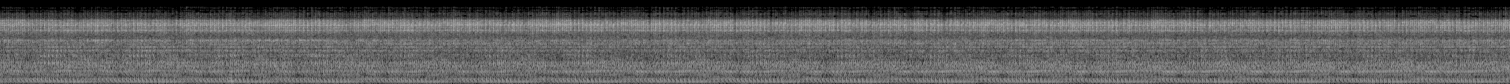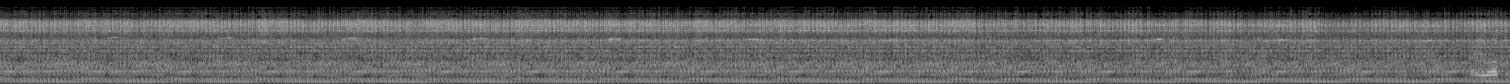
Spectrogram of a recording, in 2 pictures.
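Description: Electric vibrating base under a wooden resin mould, running with a loud, steady buzz and rattle as it shakes freshly poured polyester resin to lift the air bubbles out.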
